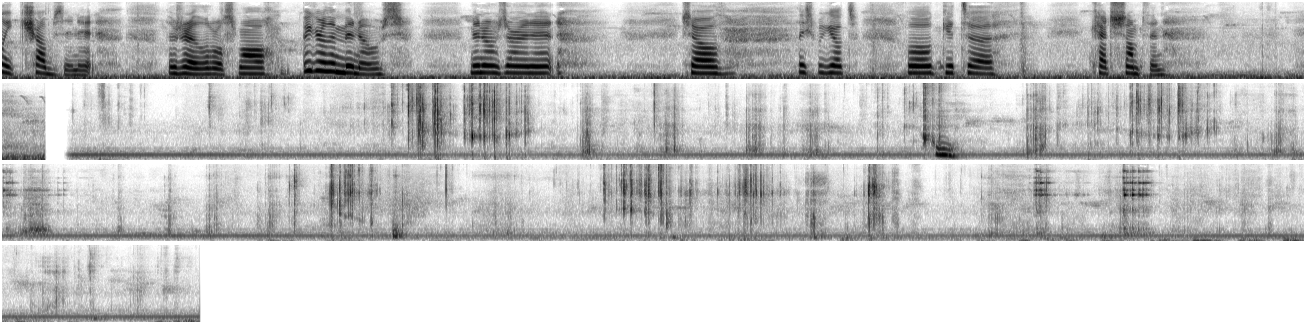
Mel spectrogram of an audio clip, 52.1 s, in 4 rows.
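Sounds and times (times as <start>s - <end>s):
steady low hum: 0.0s - 41.1s
crunching and chewing: 13.8s - 41.0s.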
